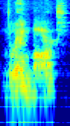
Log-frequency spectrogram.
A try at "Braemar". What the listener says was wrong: Braemar. Ae, there's no N in it.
